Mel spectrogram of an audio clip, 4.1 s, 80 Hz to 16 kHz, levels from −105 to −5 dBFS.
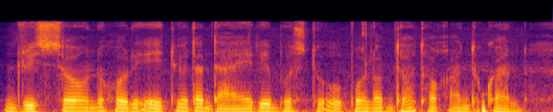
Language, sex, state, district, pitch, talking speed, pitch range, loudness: Assamese, male, Assam, Kamrup Metropolitan, 110 Hz, 130 wpm, 100-115 Hz, -18 LUFS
